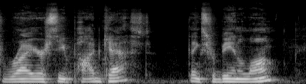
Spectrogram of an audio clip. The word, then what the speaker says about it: Ryerse: This is the It's Pronounced Ryerse podcast.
